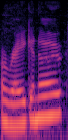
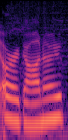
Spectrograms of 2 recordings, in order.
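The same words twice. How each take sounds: First: It is said with an American pronunciation. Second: It is said with an Australian pronunciation. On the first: "Americans say oregano" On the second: "I say oregano"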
